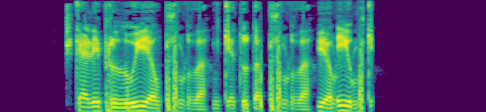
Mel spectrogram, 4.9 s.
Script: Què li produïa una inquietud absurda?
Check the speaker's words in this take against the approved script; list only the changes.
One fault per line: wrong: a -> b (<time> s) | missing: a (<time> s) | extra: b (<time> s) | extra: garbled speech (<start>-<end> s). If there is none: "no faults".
wrong: una -> absurda (1.6 s)
extra: garbled speech (3.2-3.8 s)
